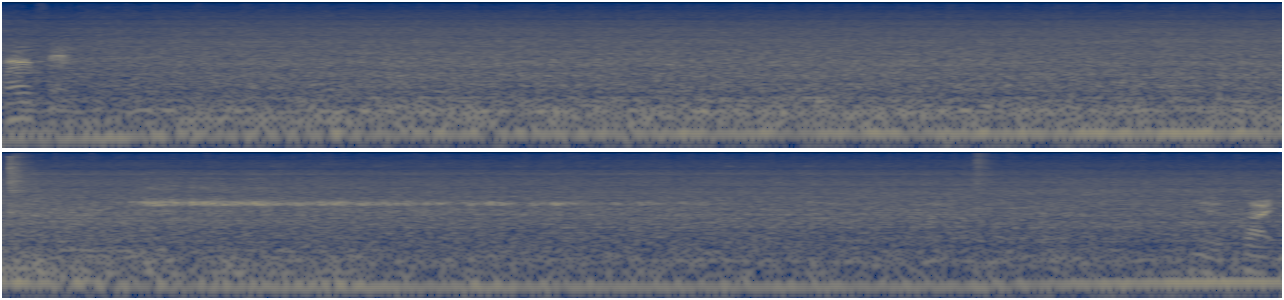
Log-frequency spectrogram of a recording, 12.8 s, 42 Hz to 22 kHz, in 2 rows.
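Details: 1985 Chevrolet C10 V8 after ignition system repair (failed ignition module, wiring repaired), computer not yet remounted: smooth low hum at steady pace, no stumbles or misfires; truck runs fine.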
